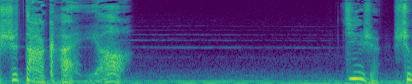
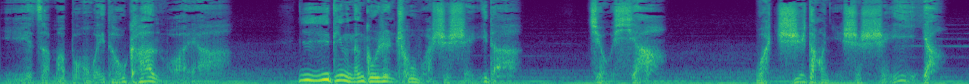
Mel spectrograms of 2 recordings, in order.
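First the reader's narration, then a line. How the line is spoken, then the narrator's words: Old, hoarse voice. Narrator (Chinese): 一个苍老、嘶哑的声音，他在说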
